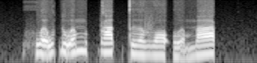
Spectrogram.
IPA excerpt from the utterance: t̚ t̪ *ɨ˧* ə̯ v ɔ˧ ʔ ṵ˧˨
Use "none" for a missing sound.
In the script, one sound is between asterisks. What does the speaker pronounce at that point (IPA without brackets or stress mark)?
ɨ˧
